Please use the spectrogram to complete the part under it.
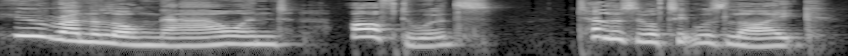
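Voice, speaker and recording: A woman voicing an ancient gnome abbot in a storybook reading, smooth, condescending and mockingly kind. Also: a little high, very animated, unhurried, darkish tone. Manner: smooth, condescending, mock-kindly.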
